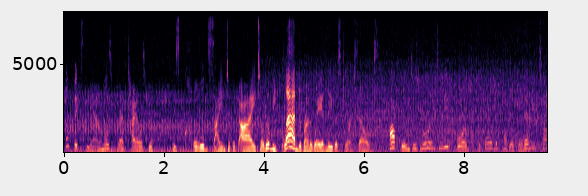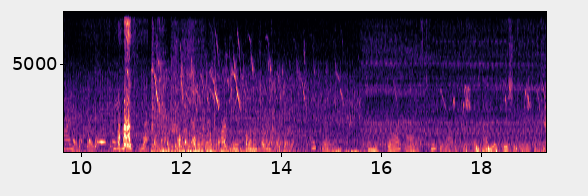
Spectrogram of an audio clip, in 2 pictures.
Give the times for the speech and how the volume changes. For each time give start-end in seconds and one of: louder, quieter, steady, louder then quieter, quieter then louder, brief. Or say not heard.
0.0-19.2 quieter.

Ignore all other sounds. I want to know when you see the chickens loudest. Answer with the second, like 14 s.
11 s.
